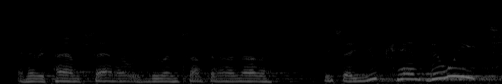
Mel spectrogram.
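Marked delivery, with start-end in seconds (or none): 3.7-4.9 put-on Creole-accented speech. Quoting a movie character during a lesson, thick Creole accent. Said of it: "spoke with this thick Creole accent".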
